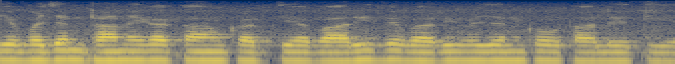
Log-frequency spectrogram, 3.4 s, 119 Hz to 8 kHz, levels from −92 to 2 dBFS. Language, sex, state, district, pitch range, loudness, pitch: Hindi, male, Haryana, Charkhi Dadri, 135-145 Hz, -16 LUFS, 140 Hz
